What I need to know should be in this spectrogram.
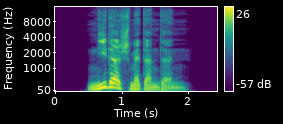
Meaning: inflection of niederschmetternd: 1. strong genitive masculine/neuter singular 2. weak/mixed genitive/dative all-gender singular 3. strong/weak/mixed accusative masculine singular
- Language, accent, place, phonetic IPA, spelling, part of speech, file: German, Germany, Berlin, [ˈniːdɐˌʃmɛtɐndn̩], niederschmetternden, adjective, De-niederschmetternden.ogg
